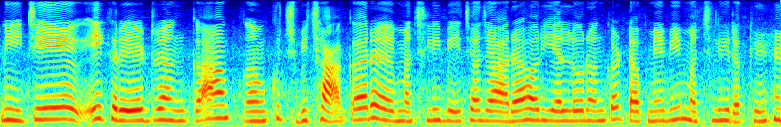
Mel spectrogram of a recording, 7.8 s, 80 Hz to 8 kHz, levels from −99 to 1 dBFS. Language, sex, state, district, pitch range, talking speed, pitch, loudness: Hindi, female, Delhi, New Delhi, 230-260 Hz, 175 wpm, 240 Hz, -17 LUFS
